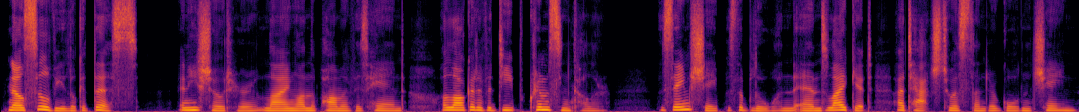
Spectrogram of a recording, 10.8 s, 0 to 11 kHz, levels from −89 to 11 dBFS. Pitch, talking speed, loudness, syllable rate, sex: 210 Hz, 215 wpm, -19 LUFS, 5.6 syllables/s, female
